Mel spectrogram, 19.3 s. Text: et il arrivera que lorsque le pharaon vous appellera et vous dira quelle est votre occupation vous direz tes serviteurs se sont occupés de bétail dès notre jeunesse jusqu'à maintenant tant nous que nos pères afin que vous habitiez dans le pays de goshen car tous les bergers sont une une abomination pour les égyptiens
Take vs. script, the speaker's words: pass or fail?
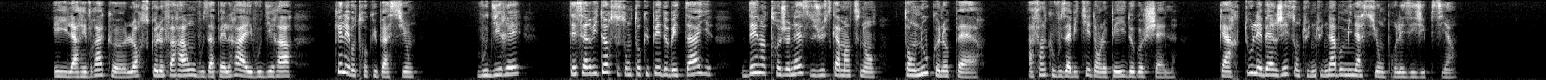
pass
